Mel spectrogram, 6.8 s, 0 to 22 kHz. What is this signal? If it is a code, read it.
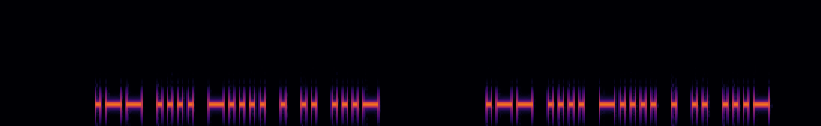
Morse code, heard as a keyed tone, about 28 wpm, 700 Hz. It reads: WH6EIV WH6EIV
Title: USA Call Signs - 6 Characters - Repeated 3x - 28wpm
